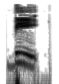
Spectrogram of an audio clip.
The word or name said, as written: beat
